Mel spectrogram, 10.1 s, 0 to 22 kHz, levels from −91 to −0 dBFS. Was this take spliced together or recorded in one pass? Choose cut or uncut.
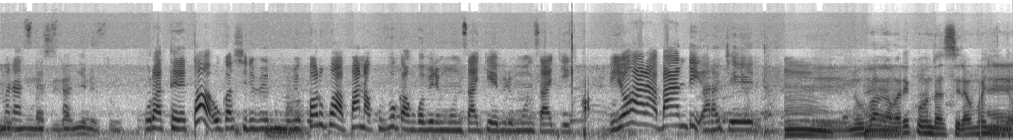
cut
